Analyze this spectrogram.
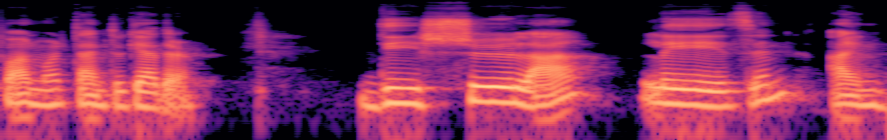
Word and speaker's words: Schüler: The sh at the start of Schüler and Schule, the E in die, and the long U in Buch. Let's do it one more time together. Die Schüler lesen ein Buch in der Schule.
